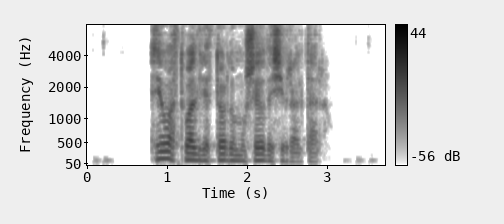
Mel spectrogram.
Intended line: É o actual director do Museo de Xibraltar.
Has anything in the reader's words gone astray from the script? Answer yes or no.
no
